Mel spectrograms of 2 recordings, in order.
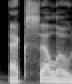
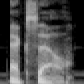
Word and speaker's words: Ex-Cell: hung out a sign, Ex-Cell-O Tool and Manufacturing Company. The name was a joke and a promise at the same time. Ex-Cell. Say it out loud and it sounds like a boast.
